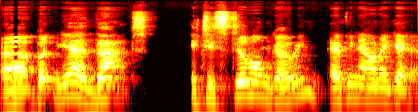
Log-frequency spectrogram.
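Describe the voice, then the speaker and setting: A man is speaking. He has an English accent. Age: 50s. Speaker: public speaking coach. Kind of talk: interview. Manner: halting.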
